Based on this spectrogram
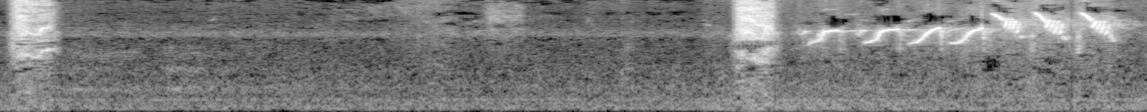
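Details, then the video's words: Coleiro tuí-tuí fibra female calling to stir up the male: a harsh burst, then roughly nine high, curling chirps in steady succession, the last ones climbing higher, with clicky noises at the start. "COLEIRO TUÍ-TUÍ FIBRA COM FÊMEA CHAMANDO PARA ESQUENTAR SEU COLEIRO TUI TUI ESQUENTAR COLEIRO FRIO"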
